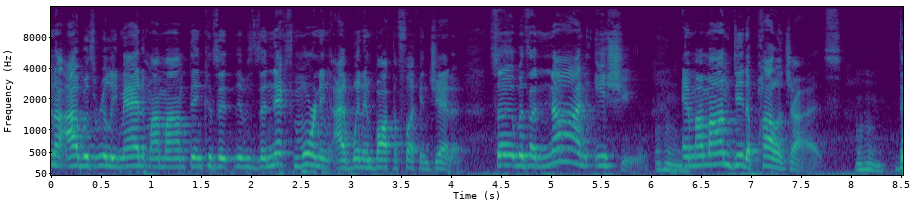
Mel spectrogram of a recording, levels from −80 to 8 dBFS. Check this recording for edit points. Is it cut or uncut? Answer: uncut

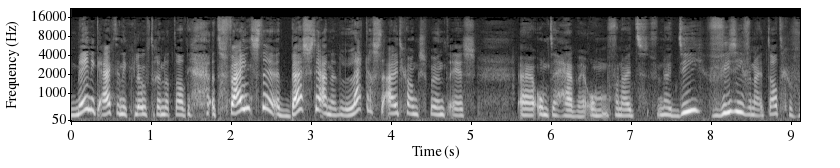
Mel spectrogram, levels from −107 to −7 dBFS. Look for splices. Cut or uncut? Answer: cut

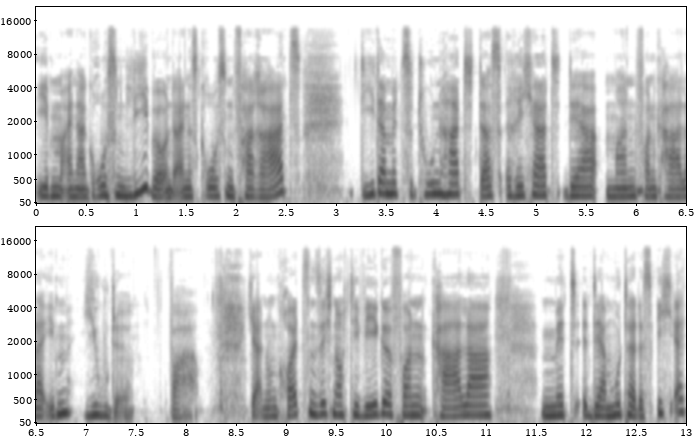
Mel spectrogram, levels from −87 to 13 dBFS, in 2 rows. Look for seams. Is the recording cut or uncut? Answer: uncut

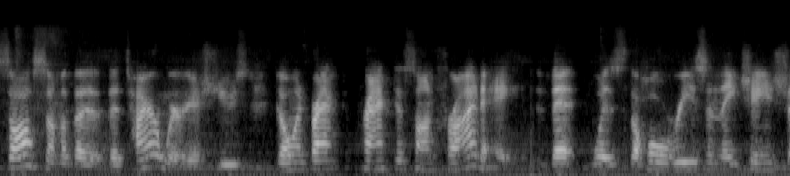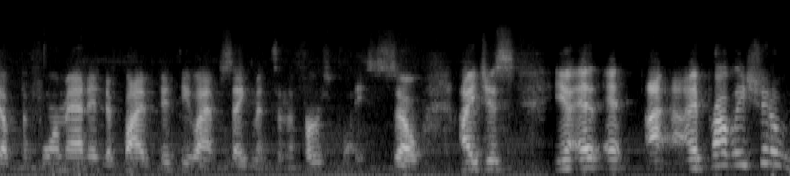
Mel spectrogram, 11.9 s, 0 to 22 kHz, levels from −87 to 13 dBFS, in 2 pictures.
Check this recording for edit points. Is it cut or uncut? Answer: uncut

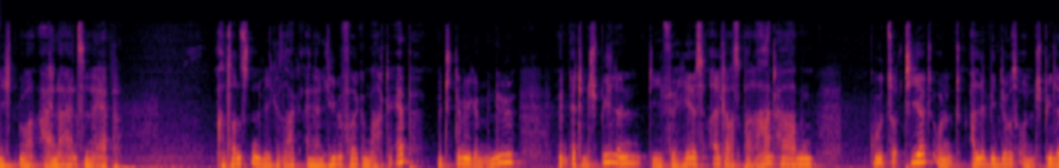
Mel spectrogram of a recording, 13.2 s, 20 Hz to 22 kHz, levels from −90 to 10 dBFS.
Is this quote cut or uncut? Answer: cut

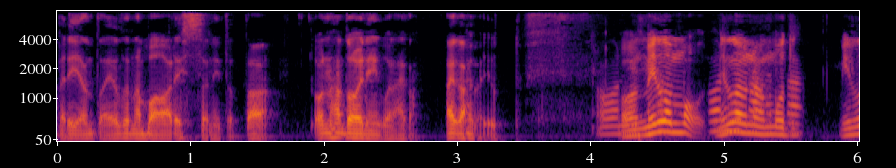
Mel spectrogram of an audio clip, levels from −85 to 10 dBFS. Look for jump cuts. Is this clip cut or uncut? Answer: uncut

